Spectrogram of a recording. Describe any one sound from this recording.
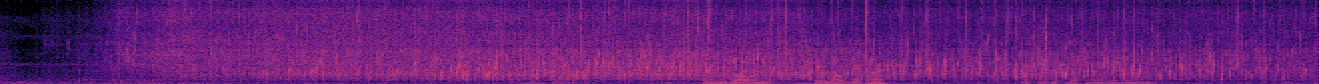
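Insects sizzle and crackle as they fry in hot oil.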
